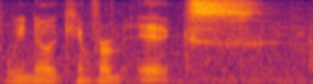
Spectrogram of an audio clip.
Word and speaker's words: Ix: And we don't know where it came from, except we know it came from Ix, which is a planet that's not pronounced 9.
